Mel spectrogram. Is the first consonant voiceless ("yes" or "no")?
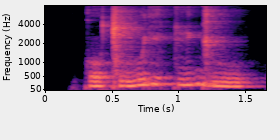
yes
